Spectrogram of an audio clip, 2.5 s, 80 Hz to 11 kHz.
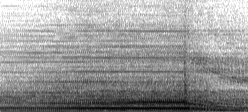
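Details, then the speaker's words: Titan Pro 11-ton mains-powered electric log splitter running with no log: a steady, even motor hum, then a smooth falling pitch as it spins down. Quieter than petrol, no ear defenders needed, and not much louder in operation. "It does make a noise, but it's not so much I feel the need to wear ear defenders, and it's certainly quieter than a petrol engine. So that's the sort of noise it makes, and it doesn't get much louder in operation."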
